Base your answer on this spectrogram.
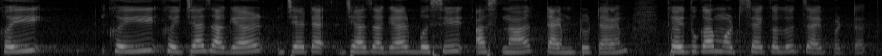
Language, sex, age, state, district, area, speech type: Goan Konkani, female, 18-30, Goa, Quepem, urban, spontaneous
